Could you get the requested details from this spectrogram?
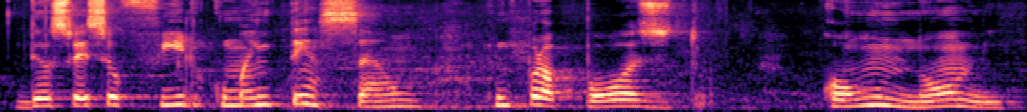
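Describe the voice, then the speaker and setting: A woman's voice: medium pitch, a little mellow, slight background noise. A woman with a Brazilian Portuguese accent giving an informal devotional talk, conversational and repetitive, speaking to the listener as a friend.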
